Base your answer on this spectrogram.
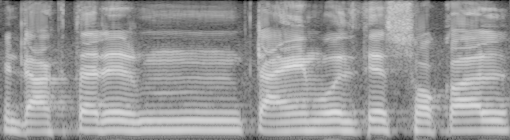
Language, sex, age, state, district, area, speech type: Bengali, male, 18-30, West Bengal, Paschim Medinipur, rural, spontaneous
